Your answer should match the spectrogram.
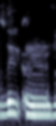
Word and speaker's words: Lootens: There's an S on the end. – Lootens.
